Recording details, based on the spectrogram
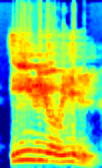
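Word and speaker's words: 일요일: কেসে ইরিওইল। হ্যাঁ, ইরিওইল। কি ইরিওইল কিভাবে হয়েছে?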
